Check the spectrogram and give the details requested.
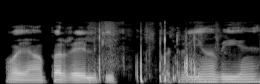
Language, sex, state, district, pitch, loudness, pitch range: Hindi, male, Uttar Pradesh, Etah, 105 Hz, -18 LUFS, 100-120 Hz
